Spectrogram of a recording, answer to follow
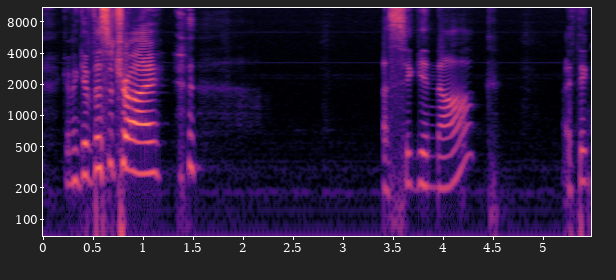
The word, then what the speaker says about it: Assiginaak: give this a try a singing knock I think with the double a it's a long a so a city knock okay so she is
